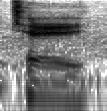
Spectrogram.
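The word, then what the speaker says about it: Kei: Is it K or K? Probably KZ1 and B are meant to be sports cars under the strict regulations. Okay. The APC group as they're called pronounced K.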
